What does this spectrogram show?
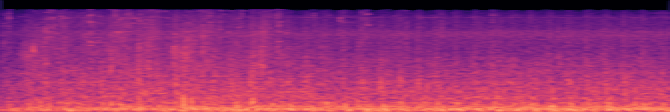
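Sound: helicopter rotor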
